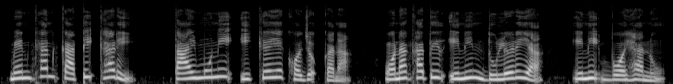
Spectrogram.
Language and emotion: Santali, neutral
